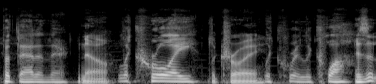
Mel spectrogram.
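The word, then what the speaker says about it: LaCroix: Just give me a lacroy like a normal person.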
